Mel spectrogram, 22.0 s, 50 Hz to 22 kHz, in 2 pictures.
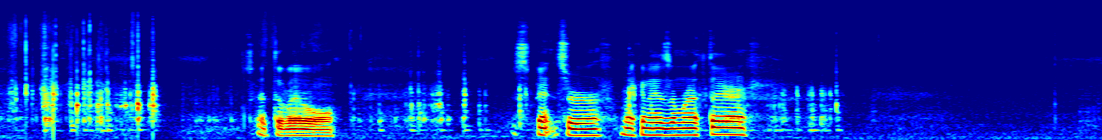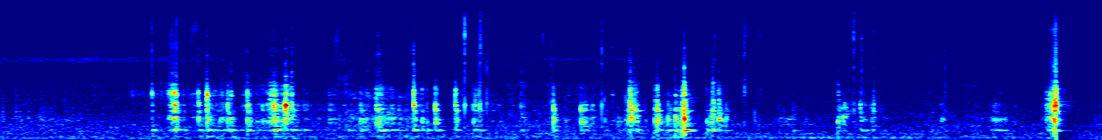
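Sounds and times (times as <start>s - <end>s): plastic tank clicks and rattles: 0.1s - 5.5s, 6.3s - 8.5s, 12.5s - 18.7s.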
